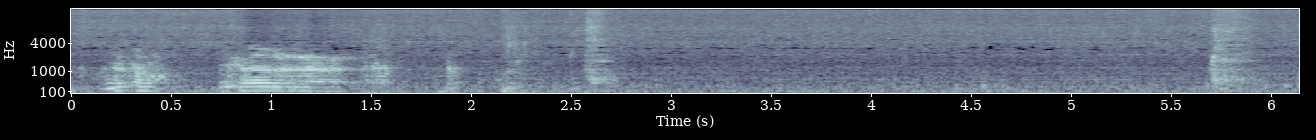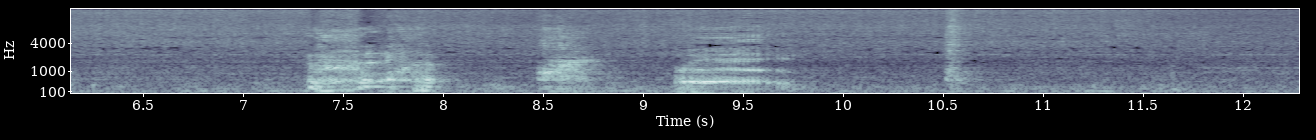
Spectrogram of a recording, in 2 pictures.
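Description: A few short non-word vocal bursts from people, laughter near the start and throaty, burp-like sounds later, over a steady hiss, with a few sharp clicks in between.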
